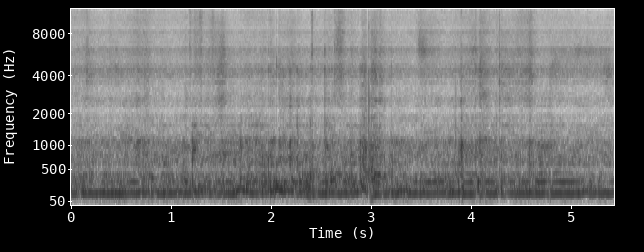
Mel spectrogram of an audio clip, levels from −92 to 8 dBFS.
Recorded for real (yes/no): no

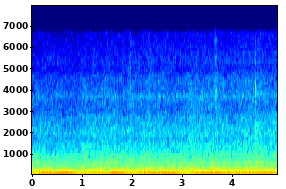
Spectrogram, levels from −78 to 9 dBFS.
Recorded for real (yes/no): yes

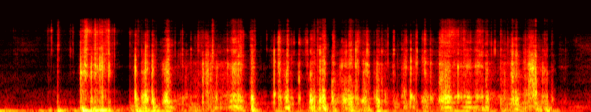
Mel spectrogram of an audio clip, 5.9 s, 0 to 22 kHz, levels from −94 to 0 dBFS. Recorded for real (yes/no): no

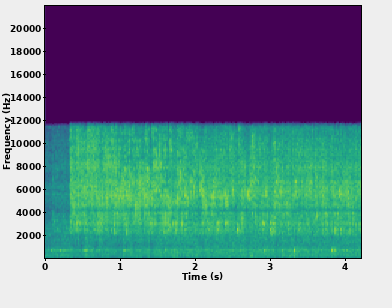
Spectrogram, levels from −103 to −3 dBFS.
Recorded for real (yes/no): yes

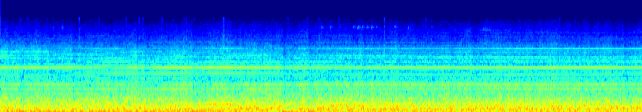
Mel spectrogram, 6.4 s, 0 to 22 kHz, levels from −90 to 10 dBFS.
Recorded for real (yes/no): yes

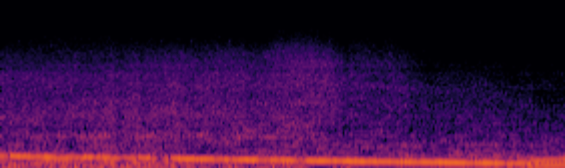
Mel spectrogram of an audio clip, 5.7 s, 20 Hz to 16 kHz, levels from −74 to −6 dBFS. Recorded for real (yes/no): no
